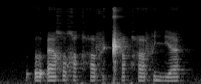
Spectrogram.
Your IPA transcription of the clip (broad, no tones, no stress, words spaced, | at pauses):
ʔɤ ʔæχuχɤqʰo føǁʰøqʰø finʲæ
